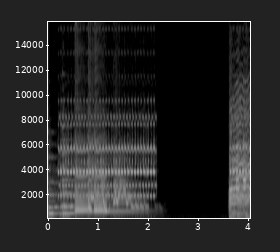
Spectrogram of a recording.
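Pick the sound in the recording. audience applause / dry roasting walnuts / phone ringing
phone ringing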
